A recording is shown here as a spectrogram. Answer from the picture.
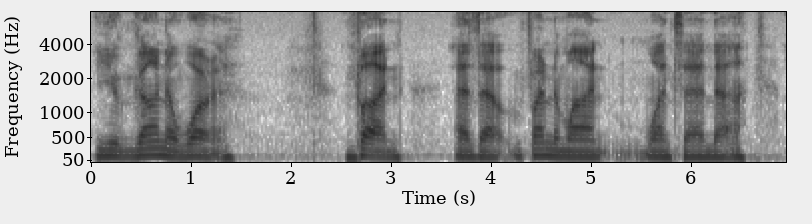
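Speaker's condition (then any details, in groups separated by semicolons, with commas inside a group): ALS; told condition is terminal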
